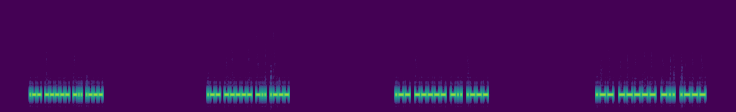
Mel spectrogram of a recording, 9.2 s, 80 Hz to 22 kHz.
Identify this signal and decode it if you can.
Morse code, heard as a keyed tone, about 61 wpm, 700 Hz. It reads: W0DJ W0DJ W0DJ W0DJ
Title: Speed Racing - USA 1x2 Call Signs 50wpm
